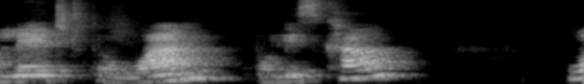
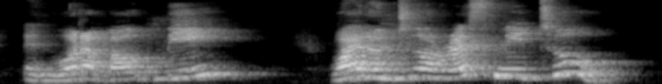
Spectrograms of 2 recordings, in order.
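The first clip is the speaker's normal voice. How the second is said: higher, louder indignant disbelief; incredulous uncle, raised and pitched up; disbelieving challenge; 6 semitones higher, 8 dB louder than usual. Acted. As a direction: dare them to arrest him too. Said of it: "There was disbelief in his voice".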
